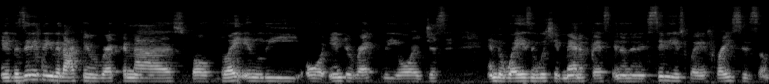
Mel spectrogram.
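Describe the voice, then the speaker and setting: Speaking at a fairly quick pace, a woman with a Southern US accent has a very deep, low pitch. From US South, Louisiana. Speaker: psychologist and former university counseling clinician. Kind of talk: panel discussion, personal testimony. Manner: animated, conversational.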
